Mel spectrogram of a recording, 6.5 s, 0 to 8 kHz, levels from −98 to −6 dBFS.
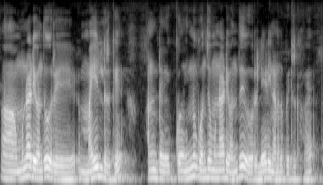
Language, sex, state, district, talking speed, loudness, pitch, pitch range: Tamil, male, Tamil Nadu, Nilgiris, 140 wpm, -17 LUFS, 120 Hz, 115-130 Hz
